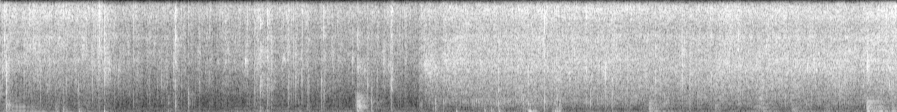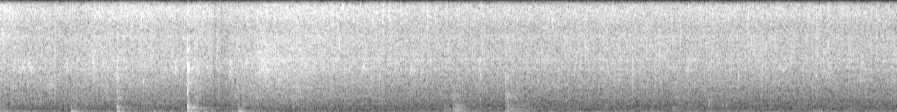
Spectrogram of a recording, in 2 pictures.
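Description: Liver frying in a pan for pancit bihon, a steady sizzle with intermittent scraping and stirring clinks, close and moderate in level throughout.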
